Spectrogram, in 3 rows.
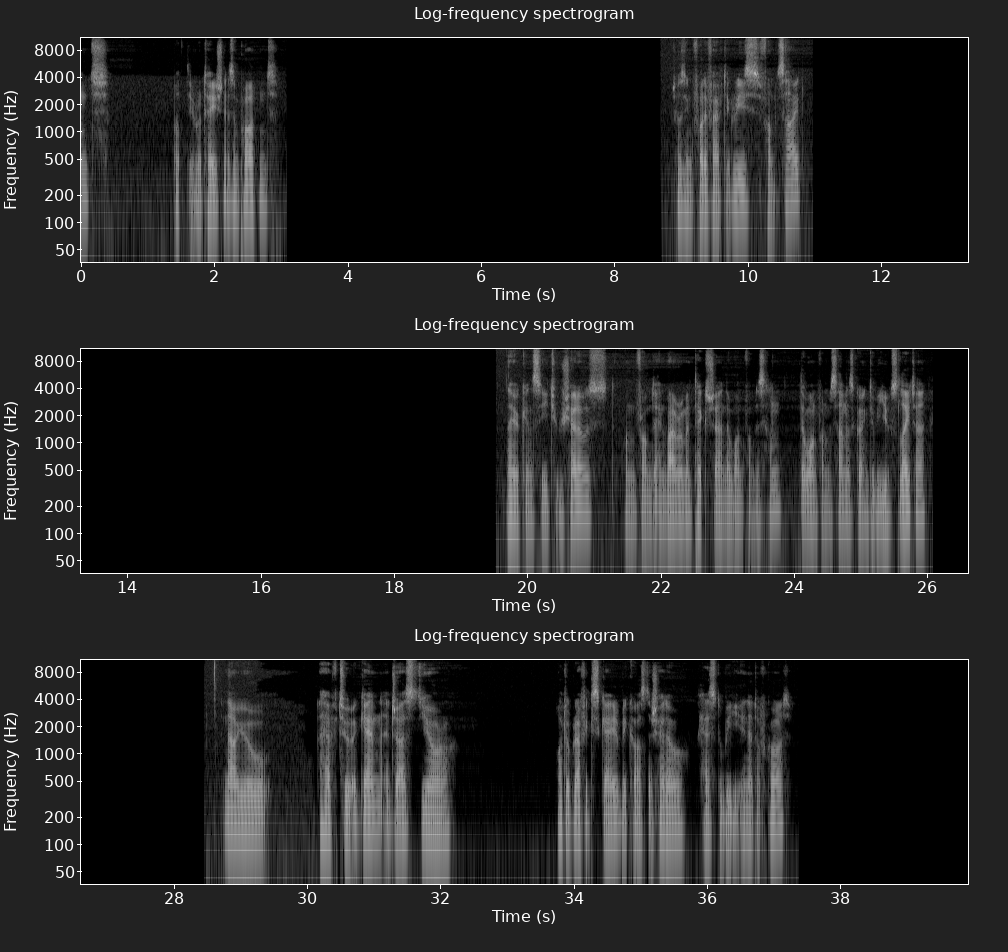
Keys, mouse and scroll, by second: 0.1 click, 0.4 middle click, 1.0-1.6 scroll down 3, 1.7 middle click, 2.2 shift+middle click, 3.1 click, 5.0 click, 6.1 middle click, 7.1 click, 8.7 click, 9.4 click, 11.6 click, 12.6 click, 13.8 click, 15.4 middle click, 17.3 KP_0, 19.0 click, 20.9 scroll up 1, 22.2 click, 23.0 click, 28.9 click, 32.6 click, 34.5 click, 35.7 click, 36.8 click, 38.8 click.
